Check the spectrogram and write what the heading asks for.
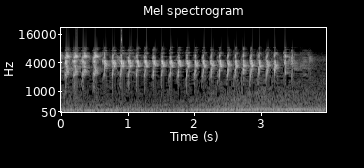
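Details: Rapid, piercing chatter from a male lovebird singing ngekek style, roughly four harsh notes a second for three and a half seconds, then fading out.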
